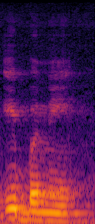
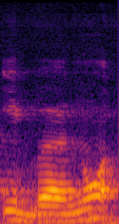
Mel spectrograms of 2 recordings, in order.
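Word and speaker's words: ابنِ: ini ibninya ini yaitu Ibni itu kan nggak dibaca Ibnu Ibnu enggak tapi dibacanya Ibni di sininya ini yang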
